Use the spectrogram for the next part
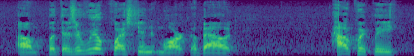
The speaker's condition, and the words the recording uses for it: None; typical speech.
